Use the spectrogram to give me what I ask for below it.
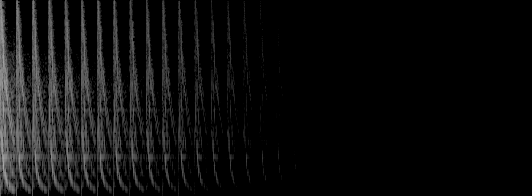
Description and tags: Made this myself in REAPER. I use this in every song I make as a little percussion, have fun
could also be used for a gun sound :)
